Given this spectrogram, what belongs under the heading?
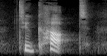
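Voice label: "to cut", British English; PictureDictionary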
